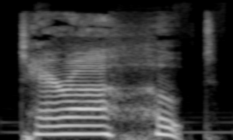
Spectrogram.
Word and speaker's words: Terre Haute: he got back to Terre Haute, Indiana, I am apparently pronouncing that incorrectly, Terre Haute. Terre, it's Terre, but we don't say Terry, we say Terra, and Haute, Haute, Terre Haute, Indiana.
